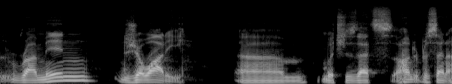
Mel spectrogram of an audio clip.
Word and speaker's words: Ramin Djawadi: So it's Ramin Djawadi, which is that's 100% how you pronounce it.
